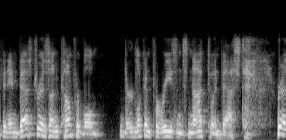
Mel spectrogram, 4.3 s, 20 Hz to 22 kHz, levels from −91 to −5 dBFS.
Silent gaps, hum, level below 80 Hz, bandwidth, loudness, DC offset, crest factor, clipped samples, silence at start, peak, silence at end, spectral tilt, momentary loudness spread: none; none; -58 dBFS; 7.4 kHz; -20 LUFS; under 0.1%; 16 dB; under 0.1%; 0 s; -2 dBFS; 0 s; -7 dB/octave; 10 LU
